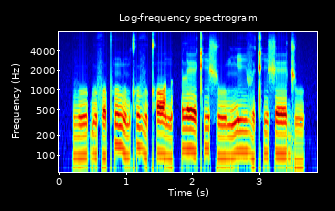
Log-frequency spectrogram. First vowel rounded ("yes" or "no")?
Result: yes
